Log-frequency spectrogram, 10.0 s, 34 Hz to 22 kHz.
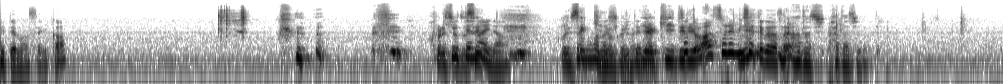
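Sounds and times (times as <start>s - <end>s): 
speech: 0.0s - 0.8s, 4.4s - 8.9s
camera shutter clicks as a photo is taken: 2.2s - 2.6s.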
